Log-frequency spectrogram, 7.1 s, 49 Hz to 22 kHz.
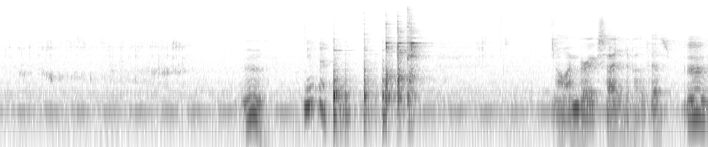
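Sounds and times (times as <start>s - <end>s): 
coffee pouring into a mug: 0.0s - 2.0s
low hum: 0.0s - 7.0s
speech: 2.4s - 3.7s, 5.7s - 7.0s.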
